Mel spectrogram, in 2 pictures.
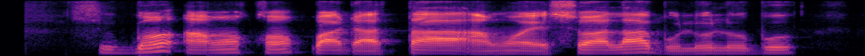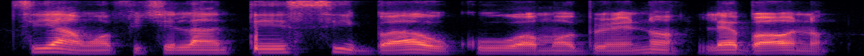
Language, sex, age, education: Yoruba, male, 15-29, tertiary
